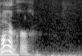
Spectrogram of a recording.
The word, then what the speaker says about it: Kloecker: Kloecker. Kloecker. That's right. rhymes You with- said no umlaut. That's right. It rhymes with checker.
